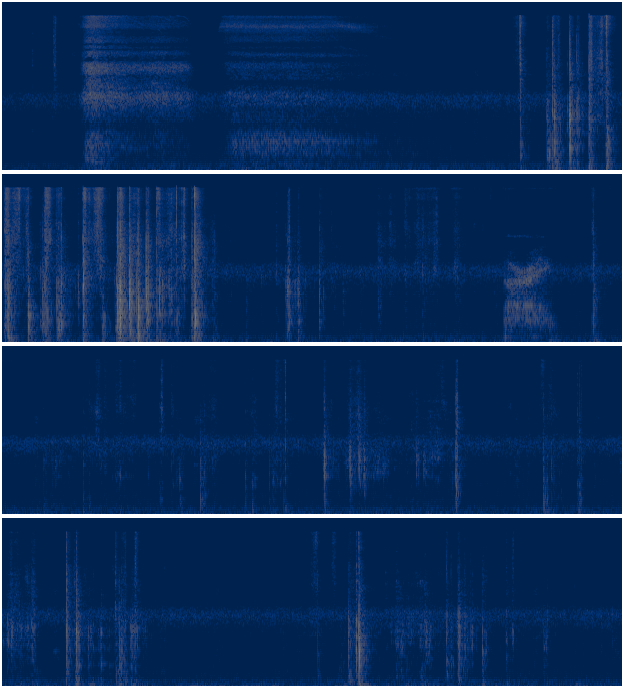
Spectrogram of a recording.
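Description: Tarot and oracle cards being shuffled and handled: a few seconds of soft sliding and riffling near the start, then a quick run of papery snaps and taps, then scattered single flicks and taps as cards are drawn and laid down.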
